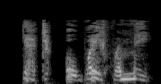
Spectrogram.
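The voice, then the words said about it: Harsh whisper. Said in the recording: “A harshly whispered voice said, ... The whispering voice grew louder.”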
